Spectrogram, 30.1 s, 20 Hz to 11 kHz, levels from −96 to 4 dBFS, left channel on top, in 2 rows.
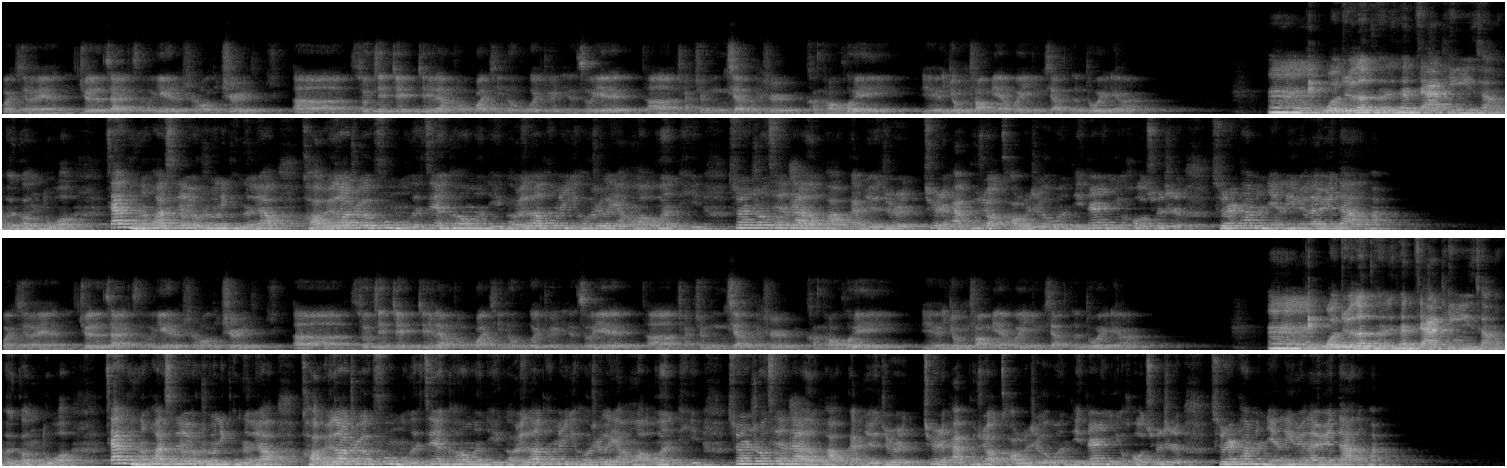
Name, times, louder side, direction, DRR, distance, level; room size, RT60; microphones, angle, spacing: voice 1, 0.0-8.9 9.2-11.3 16.3-16.9 22.7-23.1, equal, ahead, -3 dB, 0.6 m, -41 dB
voice 2, 12.6-28.8, right 1 dB, 50° right, -2 dB, 0.8 m, -30 dB
3.9 x 2.3 x 3.5 m, 1.2 s
head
